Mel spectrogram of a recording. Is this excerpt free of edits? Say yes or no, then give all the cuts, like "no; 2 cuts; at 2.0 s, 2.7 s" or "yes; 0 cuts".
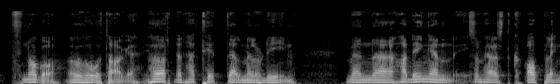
no; 2 cuts; at 1.5 s, 4.7 s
